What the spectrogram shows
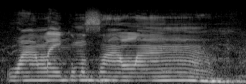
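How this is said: It is said in a coquettish, playful way. The wife welcomes her husband warmly. The speaker calls it right. "supaya ibunya endel juga"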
